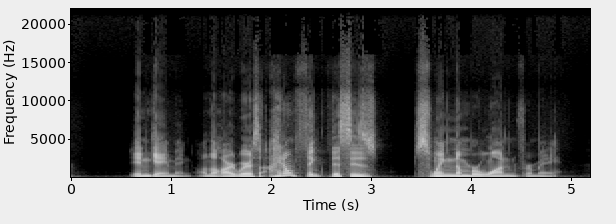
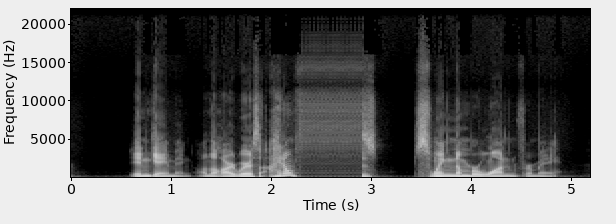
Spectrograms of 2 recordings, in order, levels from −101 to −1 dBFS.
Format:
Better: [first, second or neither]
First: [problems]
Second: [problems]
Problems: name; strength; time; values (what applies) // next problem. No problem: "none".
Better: first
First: none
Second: audio freezing; at 2.5 s for 0.5 s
